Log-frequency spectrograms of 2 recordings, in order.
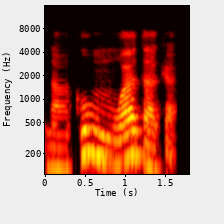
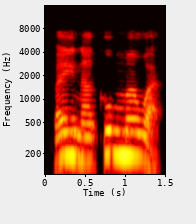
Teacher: Kemudian nakum di sana idhar syafawi, ya dibaca jelas mimnya tanpa memantul.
